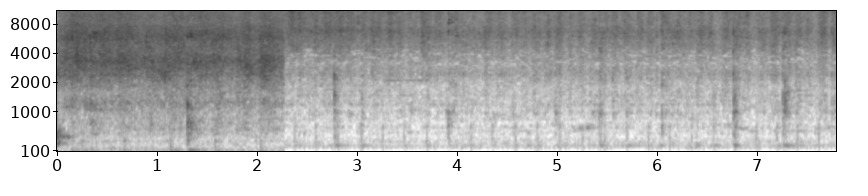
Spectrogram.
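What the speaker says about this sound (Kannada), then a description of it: "ಫಸ್ಟ್ ಈರುಳ್ಳಿ ಫ್ರೈ ಆಗಲಿ ಅದ್ರ ಜೊತೆನೇ ಸ್ವಲ್ಪ ಕರಿಬೇವು ಹಾಕೊಳ್ತಾ ಇದ್ದೀನಿ ಈರುಳ್ಳಿ ಚಂದಕ್ಕೆ ಫ್ರೈ ಆಗಲಿ" Onions and curry leaves fry in a pan for an egg curry, first with a loud stir and sizzle, then a steady softer sizzle with light scraping and clinks, close and with no voices.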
